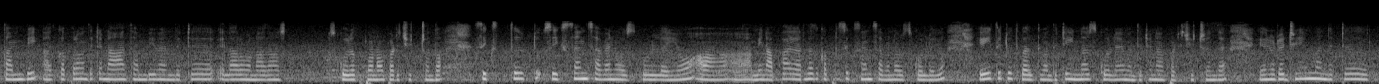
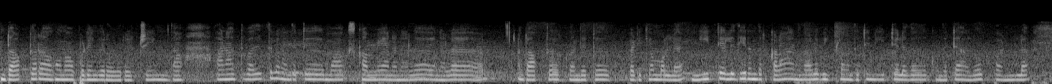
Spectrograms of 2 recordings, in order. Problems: low volume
